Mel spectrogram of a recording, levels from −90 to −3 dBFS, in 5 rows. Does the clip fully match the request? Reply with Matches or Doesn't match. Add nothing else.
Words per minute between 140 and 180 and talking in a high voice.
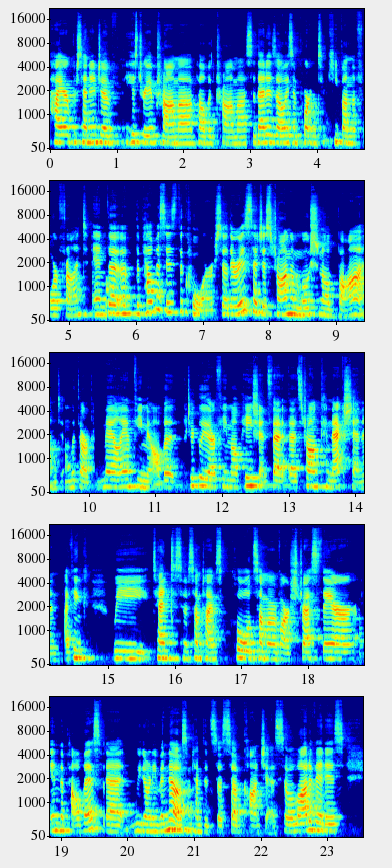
Doesn't match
